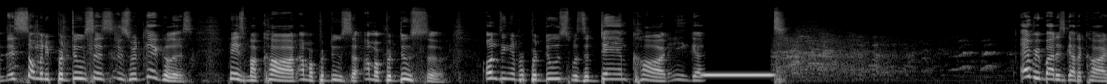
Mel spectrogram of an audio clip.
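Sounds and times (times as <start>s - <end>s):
censor bleep: 7.0s - 7.8s.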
